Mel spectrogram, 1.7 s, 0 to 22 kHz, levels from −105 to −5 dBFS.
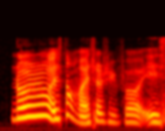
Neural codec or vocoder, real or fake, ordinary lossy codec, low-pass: none; real; none; none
